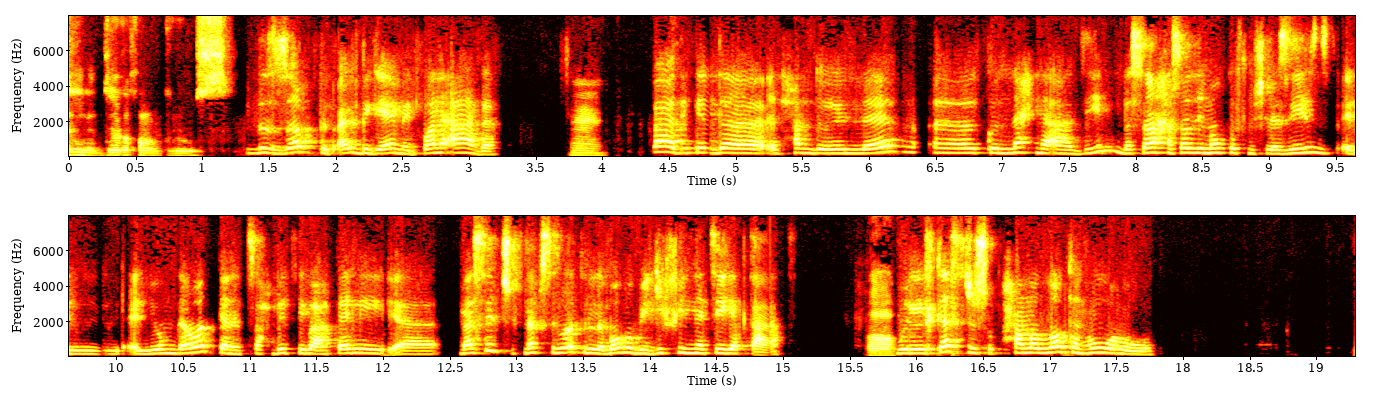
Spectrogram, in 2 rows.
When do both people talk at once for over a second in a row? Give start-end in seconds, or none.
none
